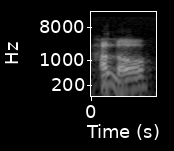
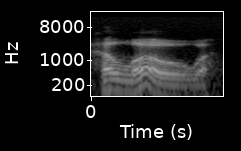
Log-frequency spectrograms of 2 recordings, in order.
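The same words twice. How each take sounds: First: Hello with a German accent, pitched up. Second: Said in the usual way. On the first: Shown as a demonstration. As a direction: say hello as a German would, louder and higher. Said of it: "if I was a German, I would say". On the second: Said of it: "I wouldn't say, like".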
